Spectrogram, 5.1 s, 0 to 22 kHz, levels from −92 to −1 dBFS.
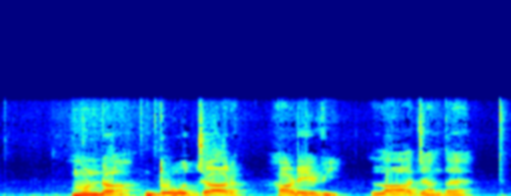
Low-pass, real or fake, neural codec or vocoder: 10.8 kHz; real; none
